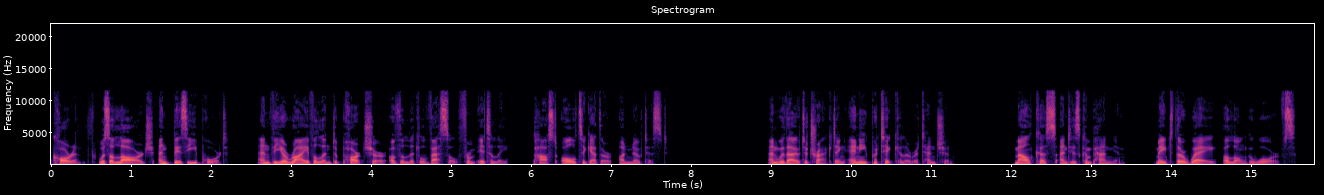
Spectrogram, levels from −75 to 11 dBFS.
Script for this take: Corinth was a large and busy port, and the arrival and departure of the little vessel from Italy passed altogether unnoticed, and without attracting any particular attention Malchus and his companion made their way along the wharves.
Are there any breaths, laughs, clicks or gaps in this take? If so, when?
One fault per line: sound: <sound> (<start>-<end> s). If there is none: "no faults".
no faults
